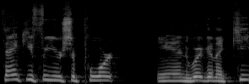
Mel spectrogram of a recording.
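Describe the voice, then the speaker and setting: The recording is very clean, with a silent background. It features a man talking. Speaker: political podcast host. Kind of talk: casual political commentary. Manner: hesitant with fillers.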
